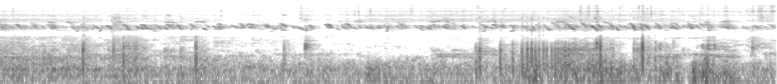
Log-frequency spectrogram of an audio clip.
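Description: A crowd of chicks peep nonstop, high and shrill, their chirps overlapping into a dense chatter, with rustling and scuffling beneath.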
